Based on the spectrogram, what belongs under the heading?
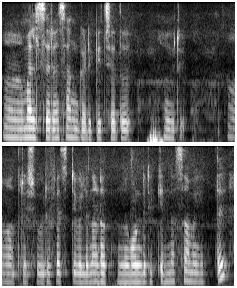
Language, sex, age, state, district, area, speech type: Malayalam, female, 18-30, Kerala, Palakkad, rural, spontaneous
